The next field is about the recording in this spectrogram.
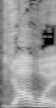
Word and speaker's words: Yahweh: That's Yahweh is how it's pronounced in Hebrew.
